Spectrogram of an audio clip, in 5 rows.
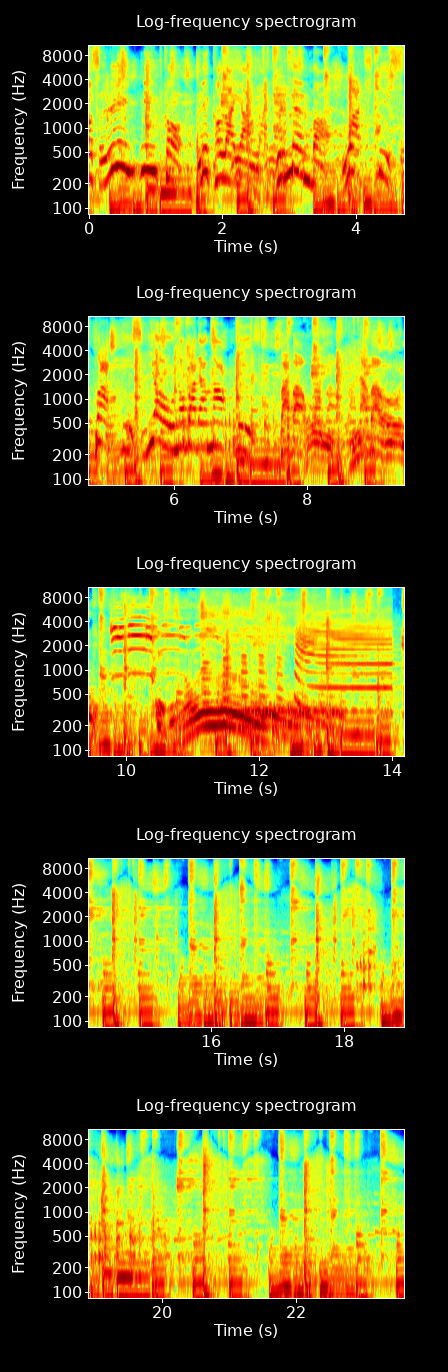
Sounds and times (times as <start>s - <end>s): Reggae: 0.0s - 23.6s.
